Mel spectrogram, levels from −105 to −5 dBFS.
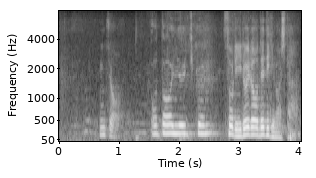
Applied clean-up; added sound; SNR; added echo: none; none; none; none.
